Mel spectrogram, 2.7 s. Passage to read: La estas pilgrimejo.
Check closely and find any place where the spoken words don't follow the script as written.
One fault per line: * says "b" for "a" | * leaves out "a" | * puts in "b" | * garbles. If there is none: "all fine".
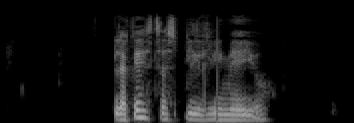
all fine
